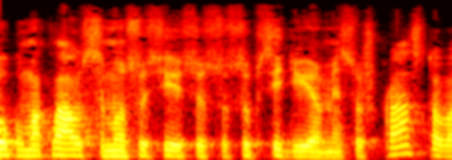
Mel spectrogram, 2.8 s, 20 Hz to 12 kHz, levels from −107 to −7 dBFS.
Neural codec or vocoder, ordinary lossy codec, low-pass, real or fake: vocoder, 24 kHz, 100 mel bands, Vocos; MP3, 48 kbps; 10.8 kHz; fake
